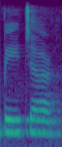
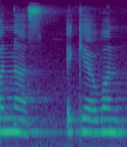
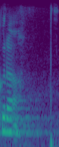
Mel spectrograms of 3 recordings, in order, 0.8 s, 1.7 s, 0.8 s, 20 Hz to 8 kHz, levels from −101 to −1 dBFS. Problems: low volume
